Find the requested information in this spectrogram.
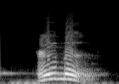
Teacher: با ساکن پر قلقلہ کریں گے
